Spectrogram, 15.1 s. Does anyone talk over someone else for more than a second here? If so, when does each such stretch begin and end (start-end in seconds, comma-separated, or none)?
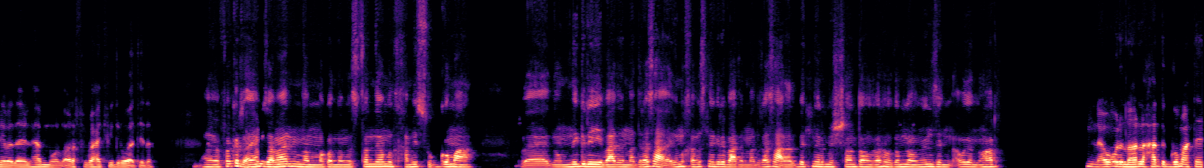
none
